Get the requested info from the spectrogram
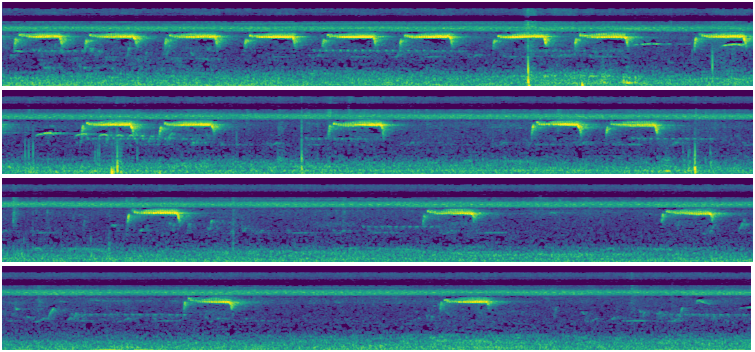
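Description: A forest bird repeating a short, high, falling call, quickly for the first ten seconds or so and then only every two to three seconds, over a steady high insect drone.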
